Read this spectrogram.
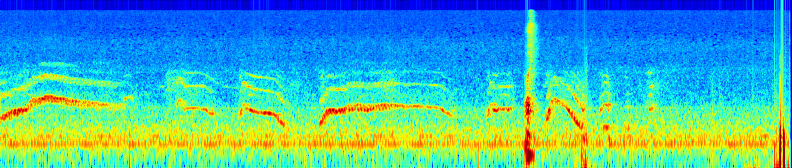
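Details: A corgi, tilting its head, gives a run of high, wavering whines that arch up and fall away.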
